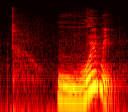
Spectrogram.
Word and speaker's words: women: A woman, women. 자, 발음이 좀 달라지니까 유의하세요.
